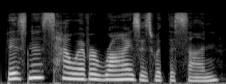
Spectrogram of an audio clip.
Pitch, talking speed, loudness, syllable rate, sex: 225 Hz, 160 wpm, -16 LUFS, 5.2 syllables/s, female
